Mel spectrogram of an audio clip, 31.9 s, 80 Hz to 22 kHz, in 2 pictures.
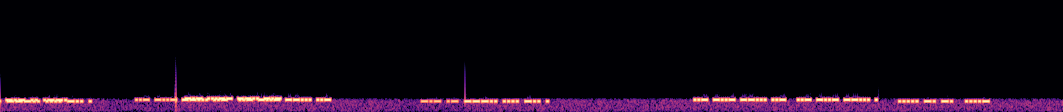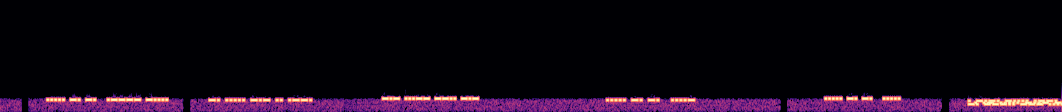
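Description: Simulated Morse code (CW) contest traffic from a contest logger's practice mode: fast keyed tones at several pitches around 400–600 Hz, coming in blocks of one to three seconds over a narrow band of receiver hiss. The operator's own sending and the callers' replies alternate between the two radios.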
